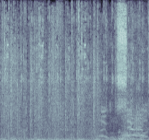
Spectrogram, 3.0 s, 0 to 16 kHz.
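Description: Sentry guns in Warhammer 40,000: Inquisitor - Martyr crackle in a dense, rapid burst of fire that runs throughout, mixed with booming impacts and a bright metallic flare near the end.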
